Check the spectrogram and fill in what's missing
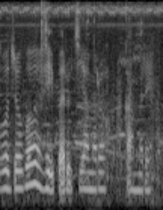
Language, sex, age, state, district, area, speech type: Odia, female, 30-45, Odisha, Kendrapara, urban, spontaneous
